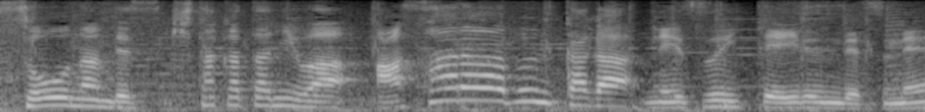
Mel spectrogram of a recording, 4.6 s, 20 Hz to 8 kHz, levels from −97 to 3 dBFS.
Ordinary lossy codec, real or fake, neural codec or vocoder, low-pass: none; real; none; none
